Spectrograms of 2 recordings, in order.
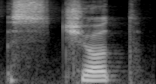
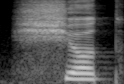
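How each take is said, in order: First: It starts with an s followed by ch. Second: It starts with one long soft sh sound. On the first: The speaker calls it wrong. "We don't read these words as счет" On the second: The speaker calls it right. "pronounced as the soft sound Sh"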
